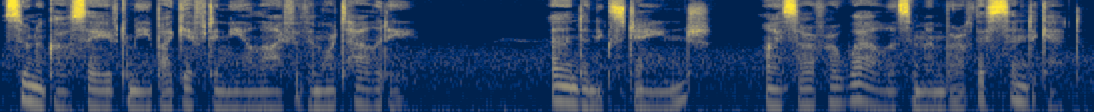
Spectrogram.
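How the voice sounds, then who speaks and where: A woman voicing a stern, guarded female vampire bodyguard in an ASMR audio roleplay, hushed, dry and terse. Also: very deep voice, fairly even intonation, normal speed, creaky, background noise. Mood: musing, hushed.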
